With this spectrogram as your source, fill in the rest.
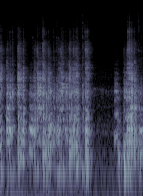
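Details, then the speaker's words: NES Advantage controller before teardown: irregular dry scratchy rasps in bursts each time the joystick is worked, short quiet gaps; noise source inside not yet found. "yeah can't be playing it without making that noise so i thought we'd tear into it and have a look um see if there's something we can do about that"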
